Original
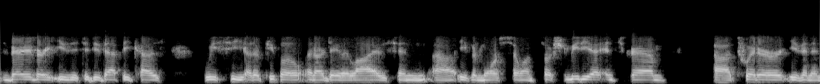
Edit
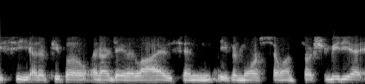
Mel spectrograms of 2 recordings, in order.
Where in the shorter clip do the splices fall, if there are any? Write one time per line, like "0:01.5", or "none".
0:02.2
